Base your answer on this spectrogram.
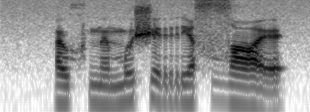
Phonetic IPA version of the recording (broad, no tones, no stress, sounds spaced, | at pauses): a xʷ n̪ ɛ̃ m ʊ ʃ e r i s zˤ ɛ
